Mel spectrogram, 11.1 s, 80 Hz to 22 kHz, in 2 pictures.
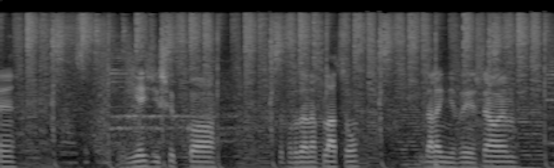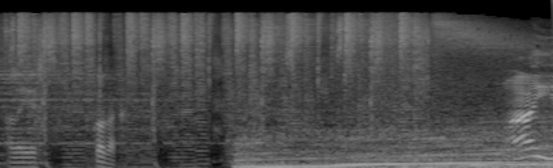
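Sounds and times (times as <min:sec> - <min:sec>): car engine accelerating hard: 0:07.9 - 0:11.0.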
